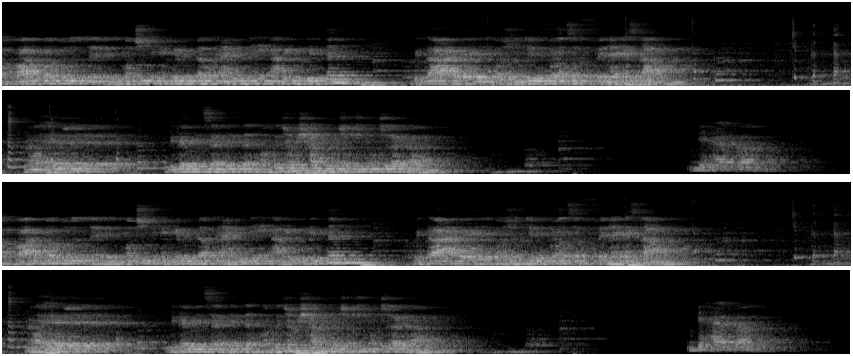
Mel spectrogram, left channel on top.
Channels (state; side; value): normal; both; correlation 0.34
